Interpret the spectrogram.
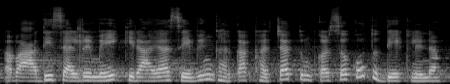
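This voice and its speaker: A woman's voice: lowish voice, fairly even intonation, normal speed, lightly acted. Woman reading as a firm young husband laying down terms. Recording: long reverb with background music.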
